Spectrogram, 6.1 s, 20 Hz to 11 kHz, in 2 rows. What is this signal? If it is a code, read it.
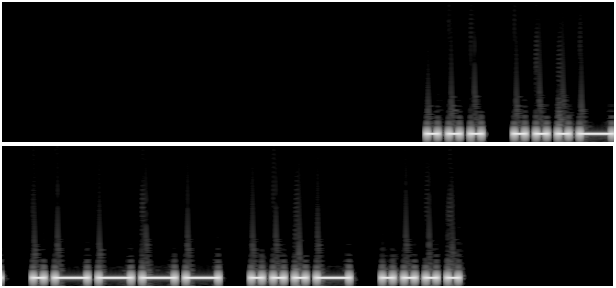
Morse code, heard as a keyed tone, about 21 wpm, 700 Hz. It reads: SV1VH
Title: DXCC-100 Call Signs - 5 Characters - Repeated 2x - 22wpm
